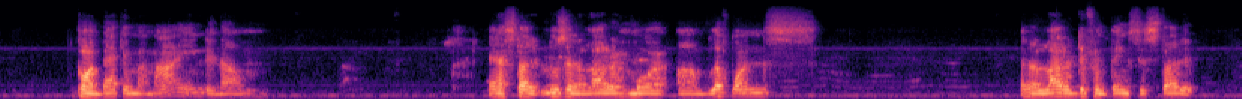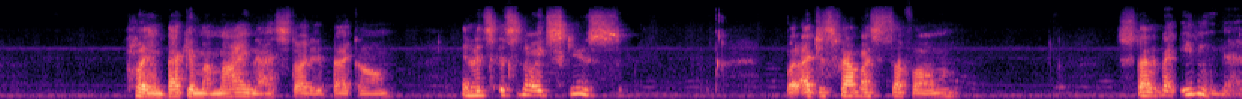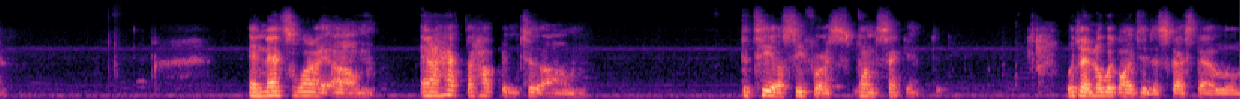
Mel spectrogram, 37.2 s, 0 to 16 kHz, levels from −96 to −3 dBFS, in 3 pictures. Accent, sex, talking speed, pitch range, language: American, male, 120 wpm, 130-155 Hz, English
